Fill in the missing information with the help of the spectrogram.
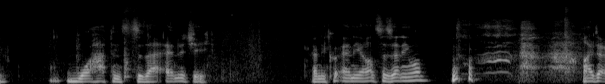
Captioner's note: laughs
